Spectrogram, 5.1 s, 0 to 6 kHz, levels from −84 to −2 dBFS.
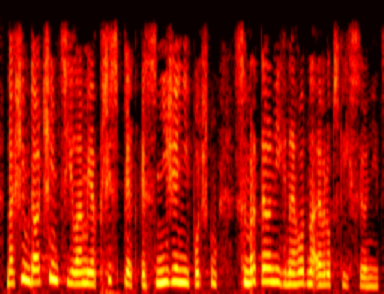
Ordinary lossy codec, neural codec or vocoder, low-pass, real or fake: none; vocoder, 22.05 kHz, 80 mel bands, Vocos; 5.4 kHz; fake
